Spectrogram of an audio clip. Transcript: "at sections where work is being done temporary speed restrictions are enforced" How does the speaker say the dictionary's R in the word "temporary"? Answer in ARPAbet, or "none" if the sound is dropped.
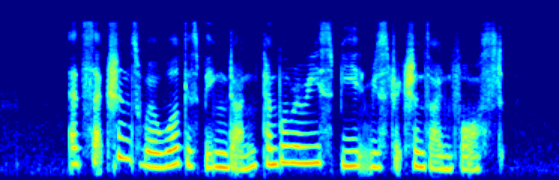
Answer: R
